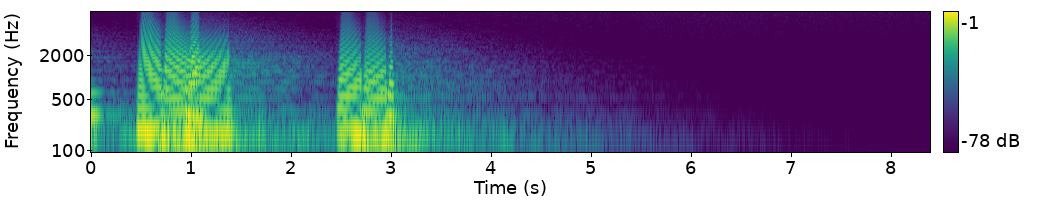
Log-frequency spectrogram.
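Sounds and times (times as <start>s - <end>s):
old simulation game music: 0.0s - 4.6s.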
